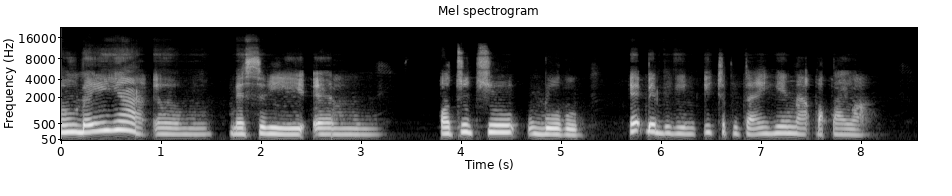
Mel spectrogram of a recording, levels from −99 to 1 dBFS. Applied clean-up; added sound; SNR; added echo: neural mask model DeepFilterNet 3.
